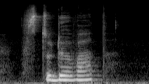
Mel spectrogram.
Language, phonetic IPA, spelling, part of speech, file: Czech, [ˈstudovat], studovat, verb, Cs-studovat.ogg
- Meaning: to study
